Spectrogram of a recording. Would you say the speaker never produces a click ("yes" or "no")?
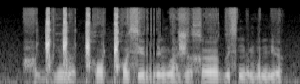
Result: no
